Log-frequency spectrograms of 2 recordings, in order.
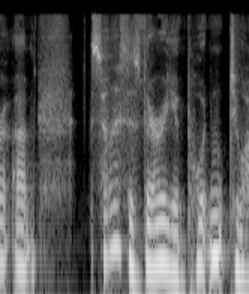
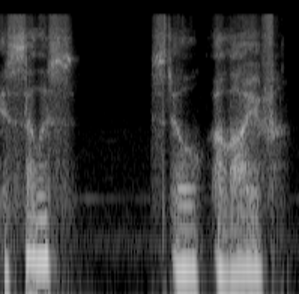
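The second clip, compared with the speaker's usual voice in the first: voice dropped to a very quiet, hushed whisper; 9 dB quieter than usual. In a role-play scene, asking whether someone is still alive, whisper. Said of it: "I lower my voice to a whisper and I say".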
